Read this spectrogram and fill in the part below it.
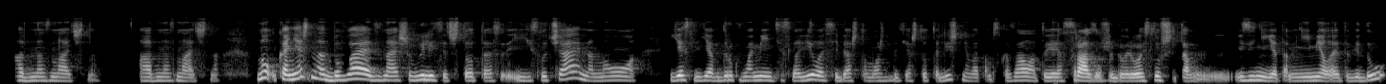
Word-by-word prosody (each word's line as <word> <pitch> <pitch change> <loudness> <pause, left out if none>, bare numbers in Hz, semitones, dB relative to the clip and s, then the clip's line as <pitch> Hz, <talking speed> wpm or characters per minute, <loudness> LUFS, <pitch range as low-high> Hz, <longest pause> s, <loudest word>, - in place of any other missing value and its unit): Однозначно, 180 +1 -4 0.4
однозначно. 175 0 -6 0.3
Ну, 300 +4 +3
конечно, 260 - +4
бывает, 215 +3 +6
знаешь, 195 0 -2
вылетит 200 -3 +3
что-то 170 -3 -3
с 170 - -14
и 175 -1 -4
случайно, 230 +4 -1
но 185 +2 -4 0.3
если 200 0 +4
я 190 +1 +1
вдруг 200 +3 -1
в - - -7
моменте 185 0 -1
словила 190 +4 +2
себя, 170 -3 -4
что, 165 0 -11
может 165 +1 -8
быть, 165 -2 -9
я - - -7
что-то 165 -1 -7
лишнего 195 -3 -5
там - - -12
сказала, 175 +1 -2
то 170 - -5
я 170 0 0
сразу 175 -1 +4
же - - -3
говорю: 160 +1 +2
"Ой, 170 - +5
слушай, 185 +1 -1
там 160 -1 -2 0.3
извини, 190 +1 +2
я 165 -1 +2
там 165 - -4
не 170 +1 0
имела 175 -3 +2
это 160 0 -2
в - - -6
виду". 195 - +1
180 Hz, 185 wpm, -22 LUFS, 170-200 Hz, 0.4 s, бывает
